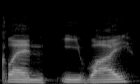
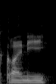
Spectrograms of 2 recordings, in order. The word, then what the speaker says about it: Glen Ey: to go to, and it's spelled Glen EY, I think it's called. So yeah, I think it's Glen E, but it being Scottish, it could be something completely different. But so it's Glen E, and there's a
